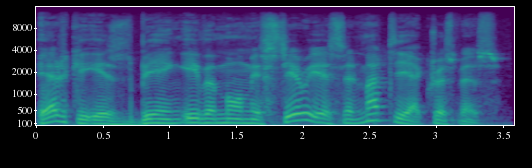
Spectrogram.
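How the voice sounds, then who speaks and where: A man's voice: mid-range voice, sing-song, moderate pace, voice pushed up. A man reading the part of a caring, busy mother in a storybook, in fussing, motherly questions and exclamations. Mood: pleased.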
